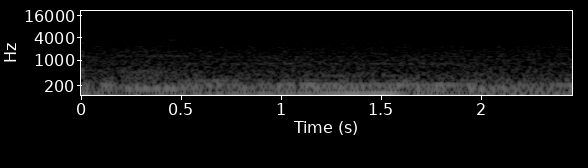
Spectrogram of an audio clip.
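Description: Faint, steady low hum with a light hiss over it: room background between the spoken lines. The hum swells slightly in the middle.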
